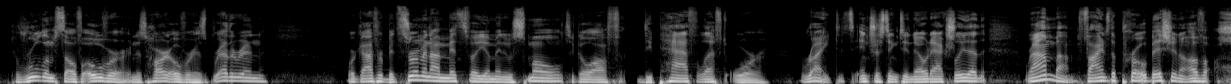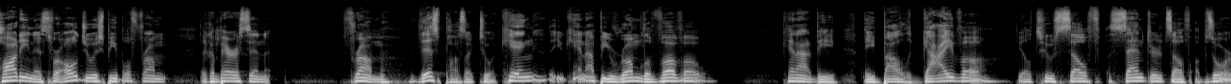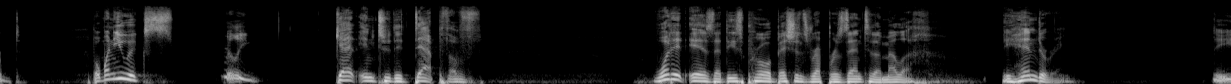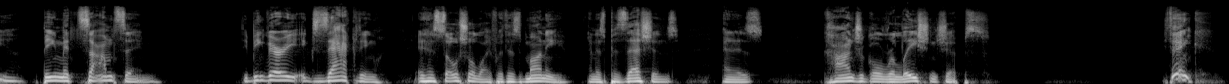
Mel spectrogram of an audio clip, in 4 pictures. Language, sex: English, male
